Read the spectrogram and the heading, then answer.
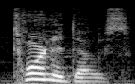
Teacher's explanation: And the accent's on the first syllable.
